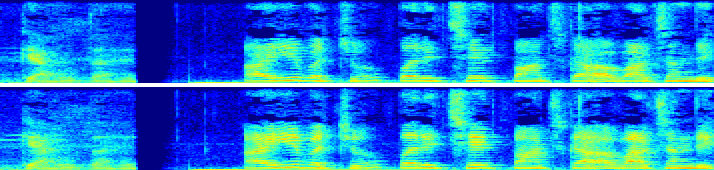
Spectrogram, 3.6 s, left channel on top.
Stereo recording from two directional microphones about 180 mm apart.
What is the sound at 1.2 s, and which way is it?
Speech, 50° left (ahead or behind).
